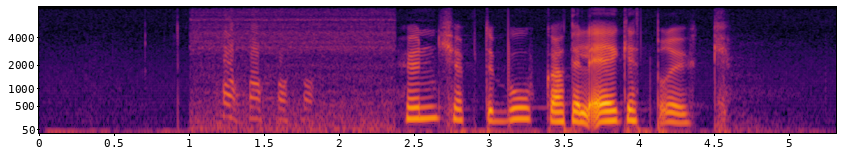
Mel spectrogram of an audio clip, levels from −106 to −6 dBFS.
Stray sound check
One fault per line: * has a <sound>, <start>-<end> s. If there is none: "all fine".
* has a laugh, 1.2-1.9 s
